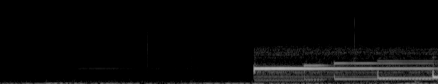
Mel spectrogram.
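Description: A near-quiet gap with a few faint clicks, then about two and a half seconds in, jazz-rock music starts abruptly. It opens on held, layered chords of electric vibraphone that shift in steps.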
